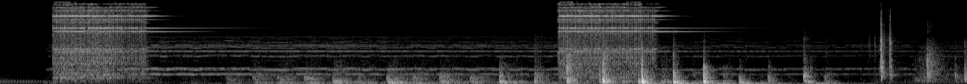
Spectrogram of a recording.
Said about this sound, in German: Nach einiger Zeit klingelte das Telefon.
